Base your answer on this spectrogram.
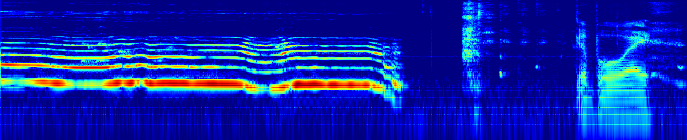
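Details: Whisky the German Shepherd howls with his mother Phoenix and brother: one long, sustained, slightly wavering howl that drops in pitch as it ends, then a brief knock and a short low rising voice-like sound.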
